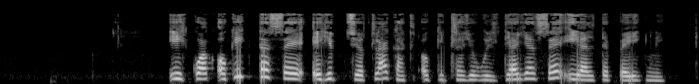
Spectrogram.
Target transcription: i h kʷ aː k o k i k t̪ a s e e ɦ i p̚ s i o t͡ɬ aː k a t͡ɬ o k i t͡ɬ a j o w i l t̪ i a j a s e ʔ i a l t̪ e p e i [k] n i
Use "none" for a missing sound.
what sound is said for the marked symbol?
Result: k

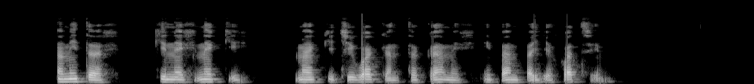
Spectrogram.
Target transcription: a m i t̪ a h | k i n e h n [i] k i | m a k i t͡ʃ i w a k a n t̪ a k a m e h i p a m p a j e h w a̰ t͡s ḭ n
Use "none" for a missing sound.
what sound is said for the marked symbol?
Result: e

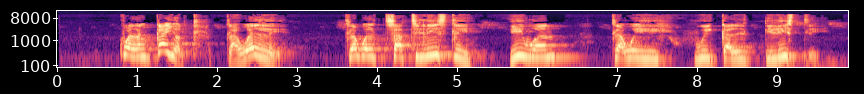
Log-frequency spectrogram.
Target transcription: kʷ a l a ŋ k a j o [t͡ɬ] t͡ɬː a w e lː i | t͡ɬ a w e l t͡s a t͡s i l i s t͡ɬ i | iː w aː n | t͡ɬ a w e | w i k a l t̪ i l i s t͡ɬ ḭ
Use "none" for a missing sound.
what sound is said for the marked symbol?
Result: t͡ɬ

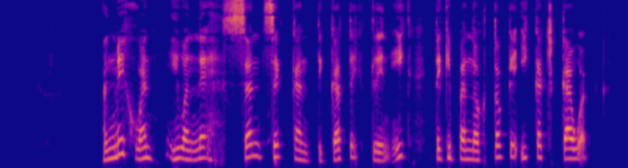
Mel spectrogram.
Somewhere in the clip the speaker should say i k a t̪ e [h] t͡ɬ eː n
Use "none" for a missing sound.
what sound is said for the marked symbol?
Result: h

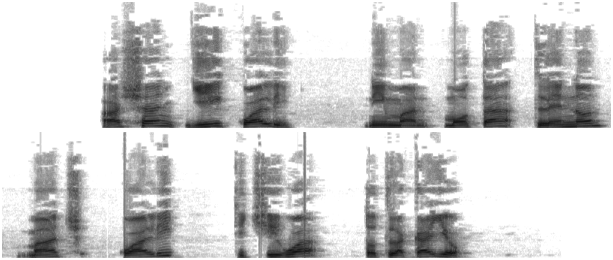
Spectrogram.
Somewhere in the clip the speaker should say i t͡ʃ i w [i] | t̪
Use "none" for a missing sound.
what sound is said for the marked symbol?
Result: a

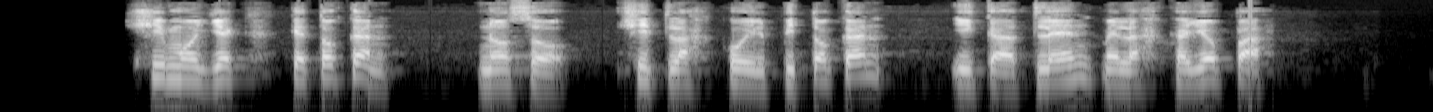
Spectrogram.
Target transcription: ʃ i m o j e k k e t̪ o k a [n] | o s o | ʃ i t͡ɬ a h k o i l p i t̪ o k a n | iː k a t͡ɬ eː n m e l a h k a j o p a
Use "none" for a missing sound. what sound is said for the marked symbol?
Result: nː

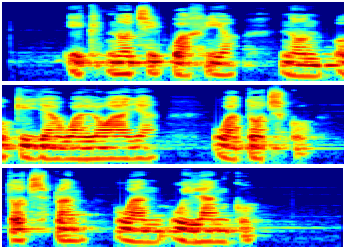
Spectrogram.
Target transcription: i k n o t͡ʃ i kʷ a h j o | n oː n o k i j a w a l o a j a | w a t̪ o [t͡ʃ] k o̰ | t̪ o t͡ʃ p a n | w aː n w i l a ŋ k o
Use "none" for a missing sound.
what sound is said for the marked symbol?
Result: t͡ʃ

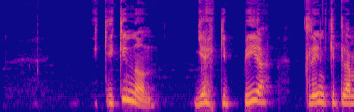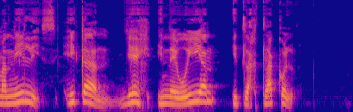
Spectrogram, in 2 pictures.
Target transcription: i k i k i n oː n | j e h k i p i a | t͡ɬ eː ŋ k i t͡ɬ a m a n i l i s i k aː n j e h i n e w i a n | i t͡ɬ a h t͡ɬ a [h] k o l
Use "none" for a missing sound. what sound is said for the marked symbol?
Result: none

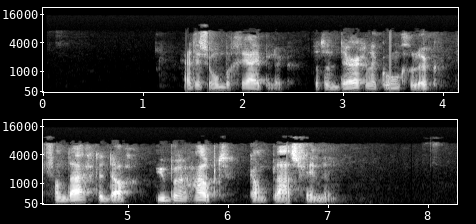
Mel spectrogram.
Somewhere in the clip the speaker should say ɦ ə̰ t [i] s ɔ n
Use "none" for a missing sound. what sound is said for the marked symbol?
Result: ɪ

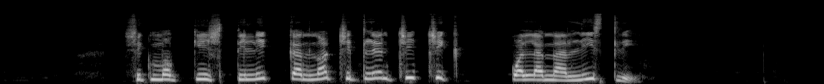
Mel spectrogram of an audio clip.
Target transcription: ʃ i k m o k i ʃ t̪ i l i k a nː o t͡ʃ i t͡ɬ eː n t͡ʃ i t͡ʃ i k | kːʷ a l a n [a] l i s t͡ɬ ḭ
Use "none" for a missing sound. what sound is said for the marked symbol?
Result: a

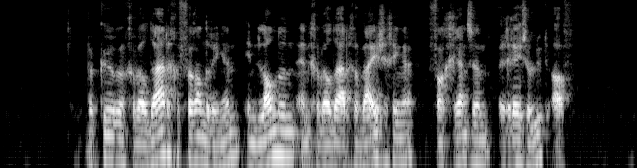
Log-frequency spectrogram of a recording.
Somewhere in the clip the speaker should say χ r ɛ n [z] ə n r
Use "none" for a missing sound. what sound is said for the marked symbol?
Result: z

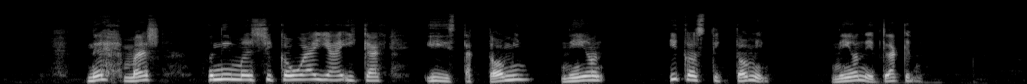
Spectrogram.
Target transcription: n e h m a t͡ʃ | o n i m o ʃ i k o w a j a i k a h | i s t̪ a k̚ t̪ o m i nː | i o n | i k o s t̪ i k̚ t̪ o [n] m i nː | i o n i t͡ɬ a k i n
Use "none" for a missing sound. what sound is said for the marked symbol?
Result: none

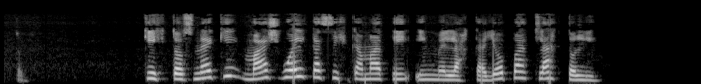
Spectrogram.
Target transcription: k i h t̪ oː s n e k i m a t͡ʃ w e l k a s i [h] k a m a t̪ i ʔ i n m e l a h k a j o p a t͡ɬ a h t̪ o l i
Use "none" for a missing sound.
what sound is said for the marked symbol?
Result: h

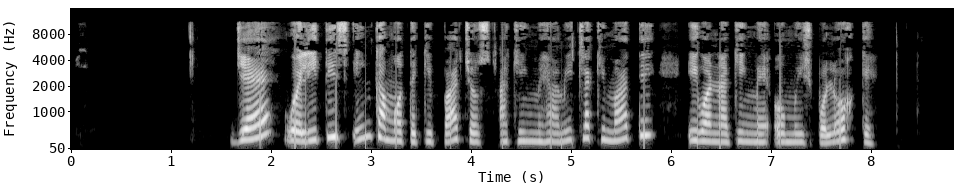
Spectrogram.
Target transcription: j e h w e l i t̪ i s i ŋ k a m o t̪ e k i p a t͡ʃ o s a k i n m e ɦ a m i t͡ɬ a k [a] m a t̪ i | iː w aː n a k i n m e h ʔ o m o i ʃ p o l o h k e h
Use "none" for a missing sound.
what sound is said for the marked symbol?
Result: i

